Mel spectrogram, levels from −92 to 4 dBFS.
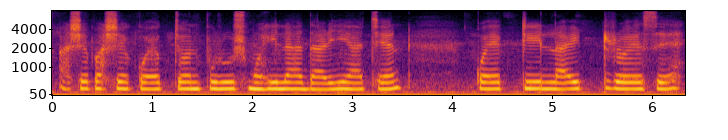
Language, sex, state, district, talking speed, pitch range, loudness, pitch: Bengali, female, Assam, Hailakandi, 85 wpm, 230-240 Hz, -13 LUFS, 235 Hz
